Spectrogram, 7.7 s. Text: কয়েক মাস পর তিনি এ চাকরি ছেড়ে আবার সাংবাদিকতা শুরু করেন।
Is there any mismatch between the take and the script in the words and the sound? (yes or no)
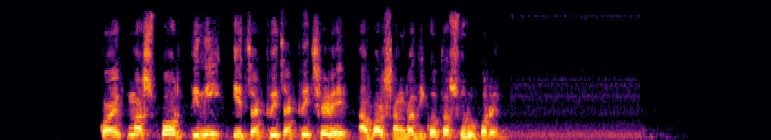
yes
